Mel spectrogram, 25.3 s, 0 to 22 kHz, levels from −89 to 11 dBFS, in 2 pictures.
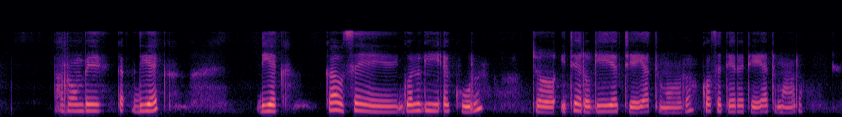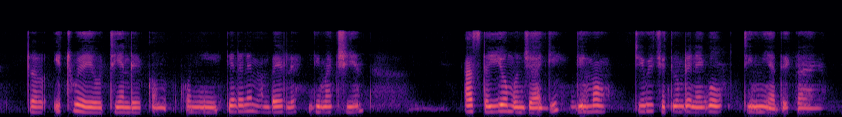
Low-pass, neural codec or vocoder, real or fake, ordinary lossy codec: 7.2 kHz; codec, 16 kHz, 0.9 kbps, LongCat-Audio-Codec; fake; MP3, 48 kbps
